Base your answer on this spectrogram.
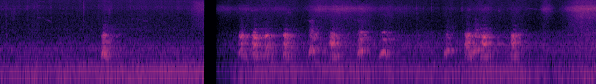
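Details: Dog barking in short repeated bursts after a brief gap, each bark bright and harmonic, with a steady low hum underneath.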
